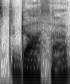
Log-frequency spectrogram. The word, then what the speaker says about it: gatha: You may not even heard this term, G-A-T-H-A. It looks like it's gatha, but it's pronounced gatha.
